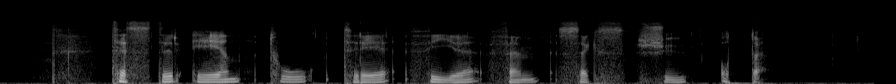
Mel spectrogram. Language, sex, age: Norwegian, male, 34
